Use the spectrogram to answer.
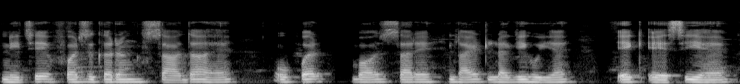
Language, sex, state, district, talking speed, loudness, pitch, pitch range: Hindi, male, Jharkhand, Ranchi, 130 wpm, -17 LUFS, 115 Hz, 110-115 Hz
